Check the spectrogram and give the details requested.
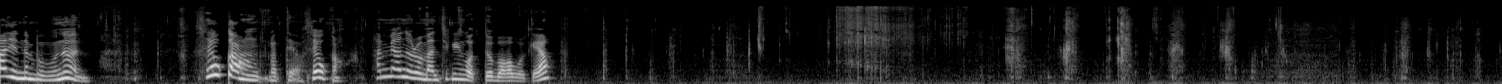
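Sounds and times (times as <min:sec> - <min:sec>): crunchy chewing: 0:01.0 - 0:02.0, 0:05.5 - 0:15.0
crunchy bite into fried toast: 0:06.4 - 0:14.7.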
